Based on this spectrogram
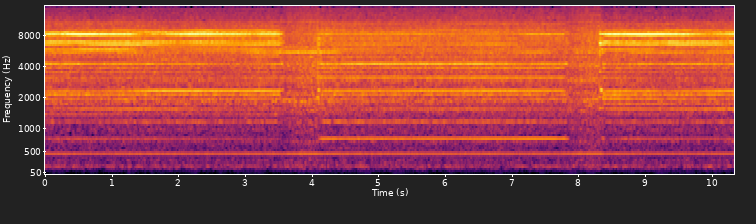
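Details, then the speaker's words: DIY milling machine with a 4-pole spindle cutting C45 steel with a solid carbide HPC cutter: shrill, steady squeal with shifting upper tones, chatter during climb milling; conventional milling at 1700–1920 mm/min runs smoothly. "只有同步铣削时铣削过程中才会出现振动。"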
